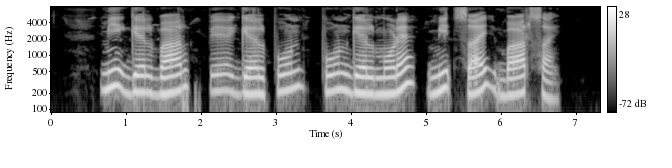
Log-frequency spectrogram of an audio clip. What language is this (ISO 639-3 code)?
sat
